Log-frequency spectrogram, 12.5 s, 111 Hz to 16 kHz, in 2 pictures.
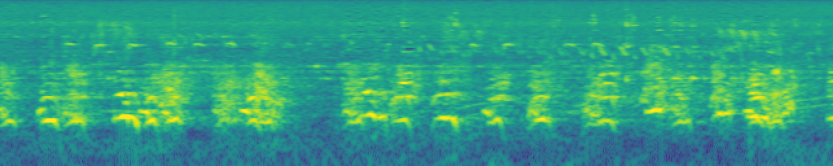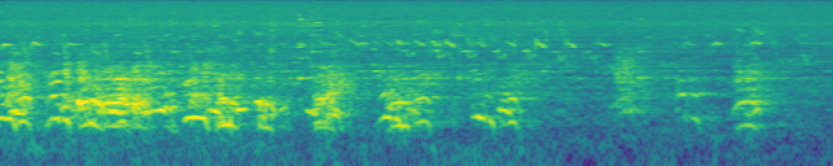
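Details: Basset Hound pack (jauria) on the hunt in Spain, Topsfield Lebrera's second season, 2015-16: several hounds give tongue together in a dense, overlapping chorus of ringing bays that swells in the middle, then thins toward the end.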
